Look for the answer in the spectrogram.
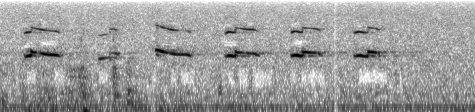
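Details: At sunrise in June at Djuma, Sabi Sand, South Africa, an unseen African grey hornbill high atop a tree gives six high, thin whistled piping notes, about three per second, then flies off; faint low rumble.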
